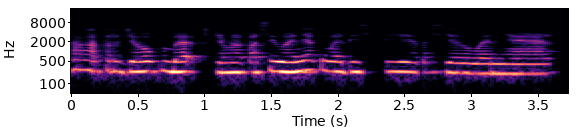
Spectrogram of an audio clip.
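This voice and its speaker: A woman's voice: a little high, little pitch movement, a little fast, darkish tone. A woman attending an online workshop who asks a long, hesitant, chatty question full of fillers. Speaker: workshop participant. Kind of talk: casual question in online class.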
